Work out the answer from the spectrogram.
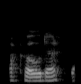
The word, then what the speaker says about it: Aucoda: little bit about Aucoda. Is that how you say it? Aucoda? Aucoda.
